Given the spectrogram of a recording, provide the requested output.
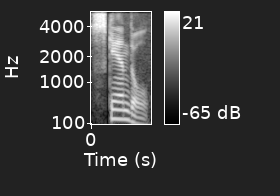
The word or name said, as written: scandal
